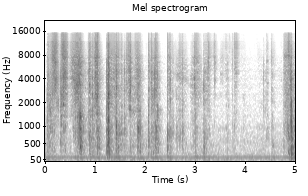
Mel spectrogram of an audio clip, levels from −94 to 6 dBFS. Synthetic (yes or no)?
yes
